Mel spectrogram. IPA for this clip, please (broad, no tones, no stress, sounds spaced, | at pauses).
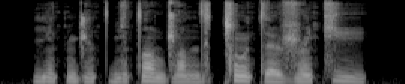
j ĩ t n d͡ʒ ɛ̃ t ɟ ə̃ t ɑ̃ ɖ͡ʐ ɑ̃ n d ɛ ǀ ũ t ɛ e̯ ʐ ə̃ t͡ɕ i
